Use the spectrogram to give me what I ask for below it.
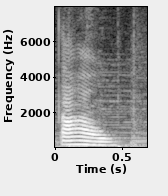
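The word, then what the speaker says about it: τ: gaya torsi simbolnya huruf ini huruf Yunani ini dibacanya tahu torsi ini adalah kecenderungan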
